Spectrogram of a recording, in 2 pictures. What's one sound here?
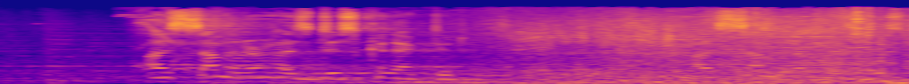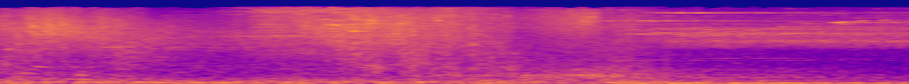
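Game spell blasts and clashes boom and crackle loudly.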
